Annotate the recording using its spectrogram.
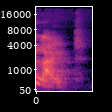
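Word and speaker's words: light: silent है यहां पर नेक्स्ट वर्ड है लाइट लाइट में आई एक वल है अब वाउल के बाद क्या आ रहा है जी एच जी एच भी क्या है यहां पे साइलेंट लेटर है ऐसे ही थॉट थॉट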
